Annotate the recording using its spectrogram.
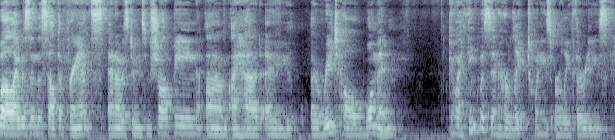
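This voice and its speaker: The voice moves at a moderate pace with fairly even intonation. Audible room echo fills the recording. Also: woman. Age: 60s. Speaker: beauty vlogger. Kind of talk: casual tutorial monologue. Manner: halting.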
